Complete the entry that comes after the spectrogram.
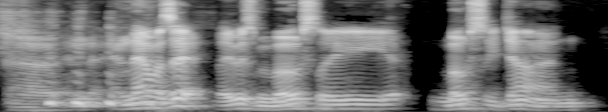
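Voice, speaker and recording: A man's voice: medium pitch, moderate pace, a little mellow, far from the mic. A man answering interview questions in a casual, enthusiastic way, laughing easily as he talks. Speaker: podcast guest, newsletter creator.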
